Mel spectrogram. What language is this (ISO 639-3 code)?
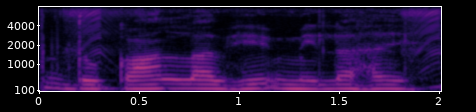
mag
